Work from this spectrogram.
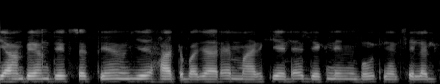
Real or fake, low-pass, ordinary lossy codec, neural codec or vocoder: fake; 5.4 kHz; Opus, 32 kbps; codec, 44.1 kHz, 7.8 kbps, Pupu-Codec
